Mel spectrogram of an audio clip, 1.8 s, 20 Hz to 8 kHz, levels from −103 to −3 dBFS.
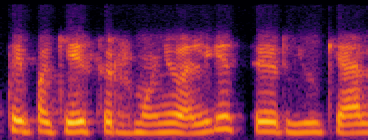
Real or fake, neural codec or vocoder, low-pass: real; none; 7.2 kHz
